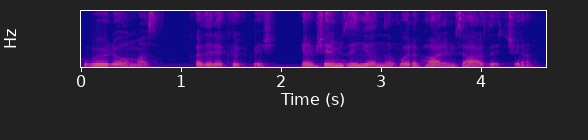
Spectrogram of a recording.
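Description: A woman's voice: medium pitch, fast, gravelly, warm tone, faint music behind, natural voice. A woman voicing Yusuf, a blunt young male cotton-mill worker in a storybook reading, talking in plain village speech. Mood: earnest.

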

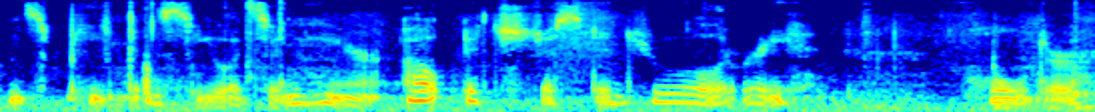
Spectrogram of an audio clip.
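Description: This Midwestern American woman vlogs casually while shopping, chatty and frequently whispering, recorded with a handheld phone camera inside a large store. She speaks slowly at a fairly low pitch with vocal fry. Background noise is audible in this shop-with-me chat.

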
